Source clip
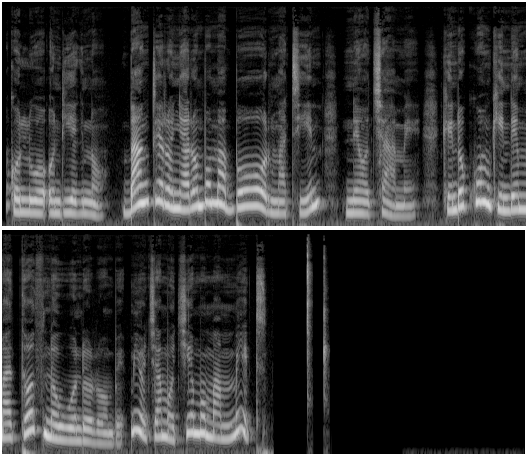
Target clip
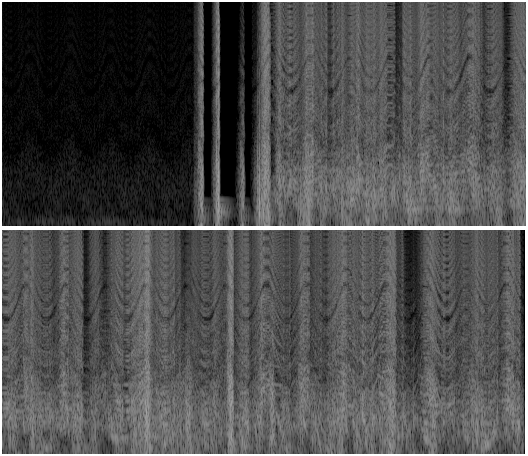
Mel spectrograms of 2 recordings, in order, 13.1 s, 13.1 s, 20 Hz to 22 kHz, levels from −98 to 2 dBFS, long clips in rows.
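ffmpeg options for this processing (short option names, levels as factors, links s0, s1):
-filter_complex "[0:a]areverse,acompressor=threshold=0.0355:ratio=6,asetrate=72056,aresample=44100,atempo=0.612027,highpass=180,afftfilt=real='re*lt(hypot(re,im),0.0708)':imag='im*lt(hypot(re,im),0.0708)':win_size=1024:overlap=0.75,acrusher=samples=21:mix=1:aa=0.000001:lfo=1:lforange=12.6:lforate=2,crystalizer=i=5:c=0,bandreject=f=50:t=h:w=6,bandreject=f=100:t=h:w=6,bandreject=f=150:t=h:w=6,bandreject=f=200:t=h:w=6,bandreject=f=250:t=h:w=6,asplit=2[s0][s1];[s1]adelay=515,lowpass=f=1000:p=1,volume=0.631,asplit=2[s2][s3];[s3]adelay=515,lowpass=f=1000:p=1,volume=0.42,asplit=2[s4][s5];[s5]adelay=515,lowpass=f=1000:p=1,volume=0.42,asplit=2[s6][s7];[s7]adelay=515,lowpass=f=1000:p=1,volume=0.42,asplit=2[s8][s9];[s9]adelay=515,lowpass=f=1000:p=1,volume=0.42[s10];[s2][s4][s6][s8][s10]amix=inputs=5:normalize=0[s11];[s0][s11]amix=inputs=2:normalize=0,asplit=3[s12][s13][s14];[s13]asetrate=35002,aresample=44100,atempo=1.25992,volume=0.562[s15];[s14]asetrate=66075,aresample=44100,atempo=0.66742,volume=0.562[s16];[s12][s15][s16]amix=inputs=3:normalize=0,acompressor=mode=upward:threshold=0.00316:ratio=2.5,volume=0.891"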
